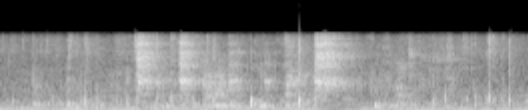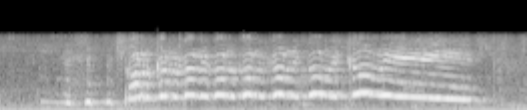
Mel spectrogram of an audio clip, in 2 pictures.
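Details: Chihuahuas at play, three pets racing about a living room indoors; after a few seconds of human chatter and scuffling, one long quavering whine swells, holds steady, then slides downward at the end.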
